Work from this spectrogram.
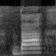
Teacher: this is somehow the plosive sound, because when I say ba, a puff of air is with it. So again, another feature of this sound is it is plosive.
